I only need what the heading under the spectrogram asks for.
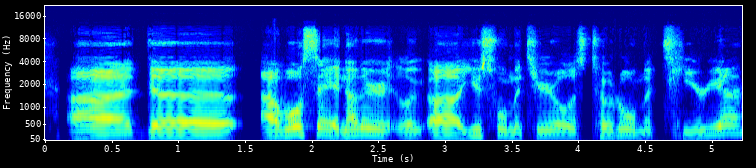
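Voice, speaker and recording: Here a man with a Southern US accent speaks at a high pitch with lively intonation, in a dry, close sound with no echo. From US South, South Carolina. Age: young. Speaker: industry presenter. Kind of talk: webinar presentation. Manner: fast; hesitant, many fillers.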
